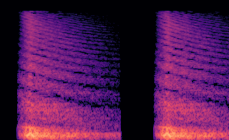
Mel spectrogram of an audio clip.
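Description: Two swoosh sound effects for an animated logo intro, about a second and a half apart, each starting suddenly with a low hit, then falling in pitch and fading, with dead silence between them.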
